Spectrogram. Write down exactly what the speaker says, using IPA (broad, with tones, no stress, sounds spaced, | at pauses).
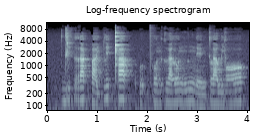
d i˦˥ ʔ r a˦˥ k̚ p a˨˩ j p l i˥˩ t̚ pʰ a˥˩ p̚ | ʔ u˨˩ ʔ pʰ o˧ n k ɯ˧ a̯ l o˥˩ n ŋ ɯ˥˩ ŋ n eː˩˦ ŋ k l a˧ w j ɔː˦˥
